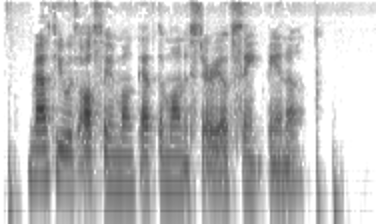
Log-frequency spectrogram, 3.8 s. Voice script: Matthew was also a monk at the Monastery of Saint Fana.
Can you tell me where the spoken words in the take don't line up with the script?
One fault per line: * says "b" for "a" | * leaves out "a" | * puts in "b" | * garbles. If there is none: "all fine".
all fine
